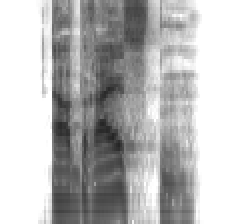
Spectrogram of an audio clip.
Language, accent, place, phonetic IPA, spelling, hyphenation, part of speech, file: German, Germany, Berlin, [ɛɐ̯ˈdʁaɪ̯stn̩], erdreisten, er‧dreis‧ten, verb, De-erdreisten.ogg
- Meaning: to dare; to have the audacity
